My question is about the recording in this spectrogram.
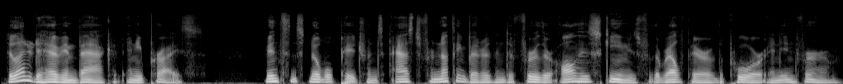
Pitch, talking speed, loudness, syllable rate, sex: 110 Hz, 205 wpm, -19 LUFS, 5.7 syllables/s, male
